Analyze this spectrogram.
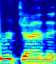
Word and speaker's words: Regina: comedian that comes through Regina to say, A, it rhymes with fun, it sounds like vagina.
